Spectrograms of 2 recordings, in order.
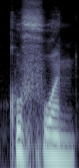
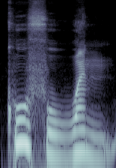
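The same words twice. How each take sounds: First: The vowel after the f is dropped. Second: The vowel after the f is clearly pronounced. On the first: The speaker calls it wrong. "ça se lit pas de cette façon" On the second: The speaker calls it right. "faire apparaître le, la damma"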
